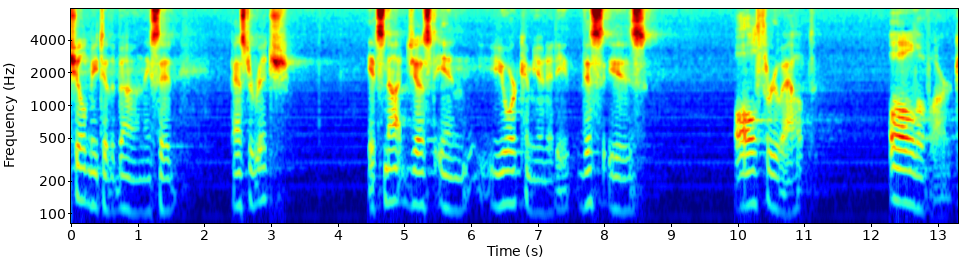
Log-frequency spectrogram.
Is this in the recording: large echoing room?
yes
